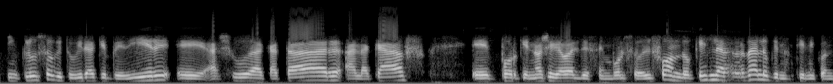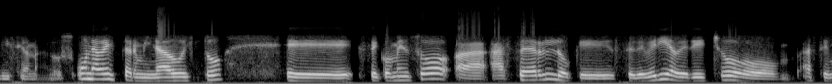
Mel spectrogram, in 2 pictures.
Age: 50-69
